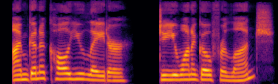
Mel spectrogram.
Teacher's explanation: In native conversation, pronunciation is also about reductions. Words like going to often become gonna. Want to becomes wanna.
